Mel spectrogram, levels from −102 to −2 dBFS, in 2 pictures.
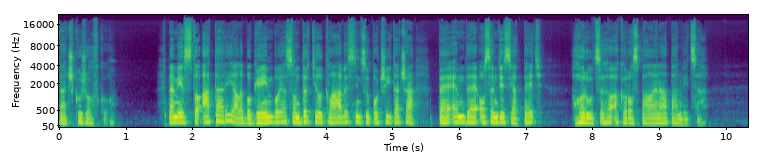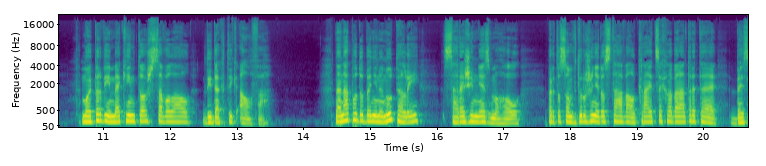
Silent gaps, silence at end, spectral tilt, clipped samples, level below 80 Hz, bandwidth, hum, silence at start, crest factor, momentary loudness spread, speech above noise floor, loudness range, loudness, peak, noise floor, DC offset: none; 0 s; -5.5 dB/octave; under 0.1%; -52 dBFS; 19 kHz; none; 0 s; 16 dB; 10 LU; 54 dB; 3 LU; -16 LUFS; 0 dBFS; -69 dBFS; under 0.1%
